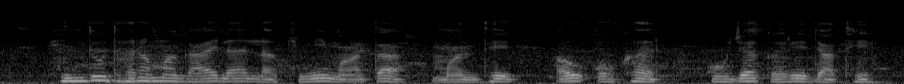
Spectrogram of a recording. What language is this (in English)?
Chhattisgarhi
